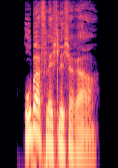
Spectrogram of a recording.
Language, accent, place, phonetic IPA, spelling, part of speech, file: German, Germany, Berlin, [ˈoːbɐˌflɛçlɪçəʁɐ], oberflächlicherer, adjective, De-oberflächlicherer.ogg
- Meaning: inflection of oberflächlich: 1. strong/mixed nominative masculine singular comparative degree 2. strong genitive/dative feminine singular comparative degree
